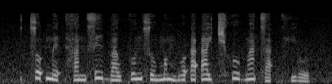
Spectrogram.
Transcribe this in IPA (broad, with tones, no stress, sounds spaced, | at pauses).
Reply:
t͡s o˦ ʔ m e˨ ʔ h a˧ n s i˥˧ b a˧ w k u˦ n s u˧ m ɔ˥˧ m b o˦ ʔ a˦ ʔ a˦ j t͡ɕʰ u˥˧ b ã˥˧ t͡s a˨ ʔ t̪ʰ j u˨˩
